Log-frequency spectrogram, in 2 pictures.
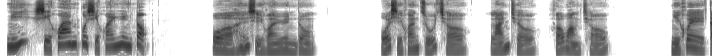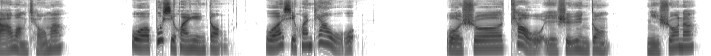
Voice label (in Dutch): dialoog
